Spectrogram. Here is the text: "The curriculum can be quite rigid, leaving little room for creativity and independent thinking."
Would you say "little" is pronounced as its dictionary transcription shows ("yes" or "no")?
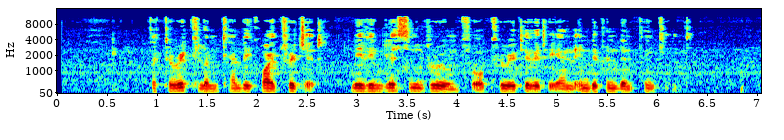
no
